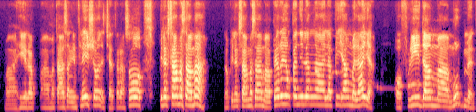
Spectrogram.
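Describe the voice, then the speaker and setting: A man with a notably high voice talks casually about politics, spinning long stories. He keeps dropping tag questions to check the listener is following. He gets animated as he speaks. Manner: storytelling with frequent "no?" tag questions; animated, voice rises when quoting chants. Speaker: political commentator guest.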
